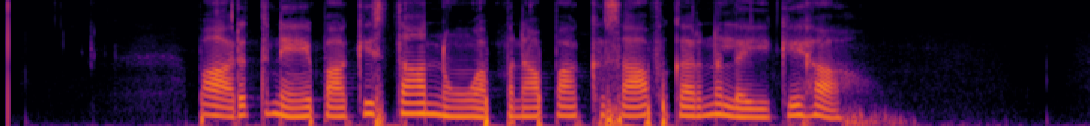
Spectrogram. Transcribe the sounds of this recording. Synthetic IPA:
paːɾət̪neːpaːkɪst̪aːnːũːəpnaːpəkʰsaːpʰkəɾənləiːkɪɦaː

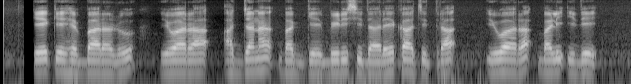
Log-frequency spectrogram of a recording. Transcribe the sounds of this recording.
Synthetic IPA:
keːkeɦɛbːaːɾɐɾu | iʋɐɾɐː | d͡ʒɐnɐbɐɡːe̞biɽisid̪ɐɾeːkaːt͡ʃit̪ɾɐ | iʋɐɾɐbɐɭiʔid̪e̞

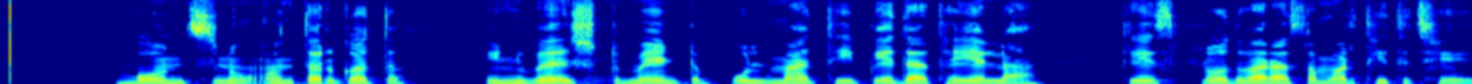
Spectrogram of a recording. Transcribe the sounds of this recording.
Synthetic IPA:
bɔnɖsnũʔə̰nt̪əɾɡət̪ | ɪnʋesʈmeɳʈpulmãt̪ʰipɛd̪at̪ʰəela | kesfʰlod̪ʋaɾasəməɾt̪ʰit̪t͡ʃʰe

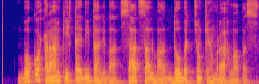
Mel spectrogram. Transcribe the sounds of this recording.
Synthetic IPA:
boːkoħɐɾaːmkiqɛːd̪it̪aːlɪbasaːt̪saːlbaːd̪ːoːbɐtːʃõkeɦɐmɾaːɦʋaːpəs

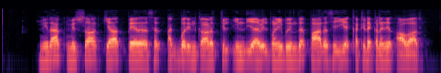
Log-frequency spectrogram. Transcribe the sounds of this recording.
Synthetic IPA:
mɪɾaːkmɪɾsaːkɪjaːt̪̚peːɾɐɾɐsɐɾɐk̚bɐɾɪnkaːlɐt̪ːɪlɪnd̪ɪjaːʋɪlpɐɳibɪɾɪnd̪ɐpaːɾɐsiːɣɐkɐʈːɪɽɐkːɐlɐɲd͡ʒɐɾʔaːʋaːɾ

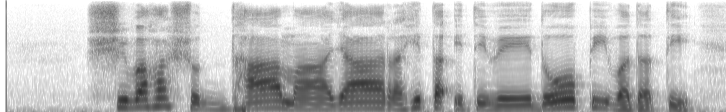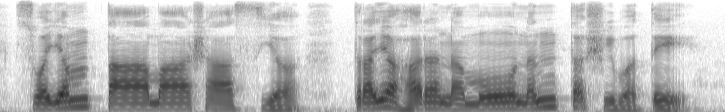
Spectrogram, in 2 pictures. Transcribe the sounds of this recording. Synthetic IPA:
ʃiʋɐɦɐ̆ʃud̪ʱːaːmaːjaːɾɐɦit̪ɐʔit̪iʋeːd̪oːpiʋɐd̪ɐt̪i | sʋɐjɐmt̪aːmaːʃaːsjɐt̪ɾɐjɐɦɐɾɐnɐmoːnɐnt̪ɐʃiʋɐt̪ḛː

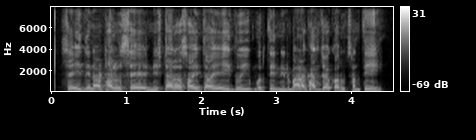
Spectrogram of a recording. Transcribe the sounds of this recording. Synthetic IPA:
seɦid̪inɔʈʰaɾusenisʈaɾɔsɔɦit̪ɔeɦid̪ujmuɾt̪iniɾmaɽ̃ɔkaɾd͡ʒɔkɔɾut͡ʃʰɔnt̪i

